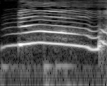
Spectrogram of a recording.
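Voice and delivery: loud, high wail of disbelief; mock anguish. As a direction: wail it out in playful horror. Told Chuck Norris is gone.

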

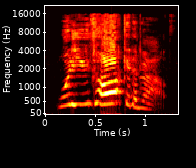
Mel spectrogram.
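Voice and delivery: high and loud; indignant yell. Real, not acted. Streamer yelling at the game in outrage, indignant yell. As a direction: shout it back at the game.

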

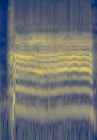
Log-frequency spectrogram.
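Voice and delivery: long, held mock battle "haaa"; drawn-out yell as if charging up energy; power-up yell. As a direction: pretend power-up cry, held steady. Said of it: "I'm powering up".

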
